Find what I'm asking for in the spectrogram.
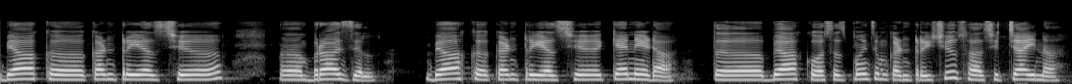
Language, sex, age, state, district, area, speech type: Kashmiri, female, 30-45, Jammu and Kashmir, Baramulla, rural, spontaneous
